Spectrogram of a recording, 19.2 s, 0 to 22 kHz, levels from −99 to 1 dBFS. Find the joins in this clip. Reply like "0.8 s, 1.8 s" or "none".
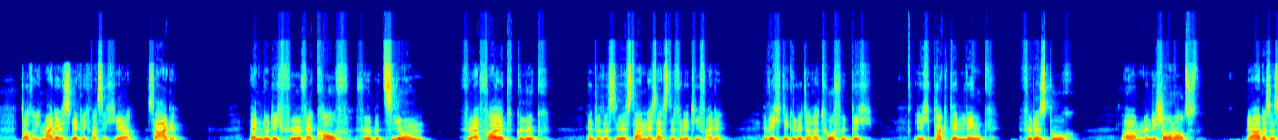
none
